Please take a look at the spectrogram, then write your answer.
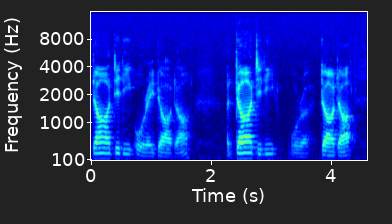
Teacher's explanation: the first two feet can either be dactyls or spondees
